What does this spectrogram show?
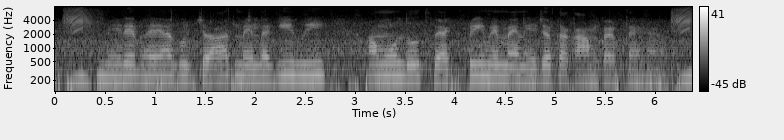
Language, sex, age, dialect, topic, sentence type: Hindi, female, 60-100, Kanauji Braj Bhasha, agriculture, statement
